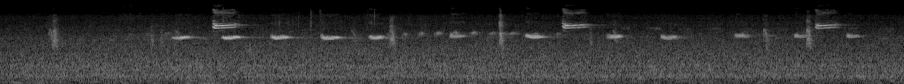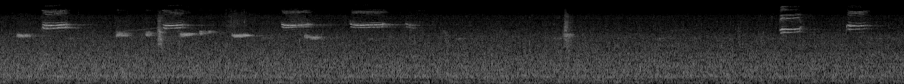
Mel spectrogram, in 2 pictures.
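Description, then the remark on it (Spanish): A dawn soundscape in San Carlos Canyon, Chihuahua: crickets trill softly over a steady hiss of ambient noise, with scattered high, quick chirps and twittering calls repeating at irregular intervals. No one speaks. “El primer hablo que tenemos es el Cañón de San Carlos, esto es al amanecer, allí en Chihuahua, San Carlos.”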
